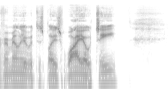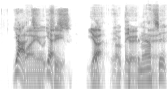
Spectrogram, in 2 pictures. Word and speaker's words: YOT: Yacht. YOT. Yes. Yacht. Yeah, they Okay. pronounce it yacht, and it's owned by Mike And Linder.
